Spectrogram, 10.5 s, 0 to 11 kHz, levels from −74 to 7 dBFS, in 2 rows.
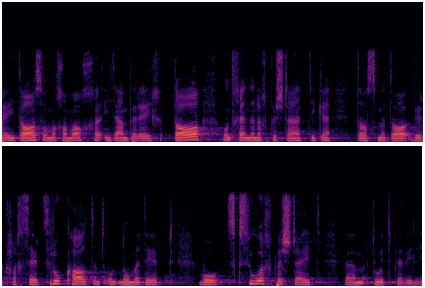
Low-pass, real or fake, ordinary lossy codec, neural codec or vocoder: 7.2 kHz; real; none; none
